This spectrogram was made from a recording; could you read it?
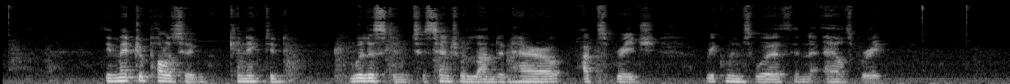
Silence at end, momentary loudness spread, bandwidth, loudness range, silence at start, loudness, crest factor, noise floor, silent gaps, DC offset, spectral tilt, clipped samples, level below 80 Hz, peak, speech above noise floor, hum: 0.05 s; 13 LU; 17 kHz; 6 LU; 0.1 s; -20 LUFS; 18 dB; -43 dBFS; none; under 0.1%; -6.5 dB/octave; under 0.1%; -42 dBFS; -2 dBFS; 25 dB; none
